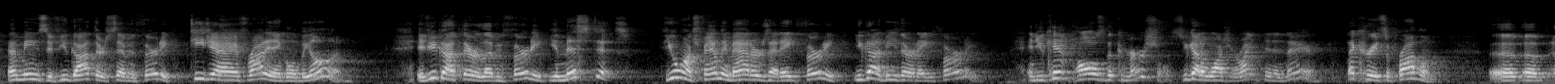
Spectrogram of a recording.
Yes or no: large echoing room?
yes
